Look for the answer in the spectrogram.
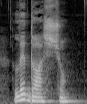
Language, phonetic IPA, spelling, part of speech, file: Ukrainian, [ɫeˈdaʃt͡ʃɔ], ледащо, noun, Uk-ледащо.ogg
- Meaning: lazybones, idler, loafer, slacker, bum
